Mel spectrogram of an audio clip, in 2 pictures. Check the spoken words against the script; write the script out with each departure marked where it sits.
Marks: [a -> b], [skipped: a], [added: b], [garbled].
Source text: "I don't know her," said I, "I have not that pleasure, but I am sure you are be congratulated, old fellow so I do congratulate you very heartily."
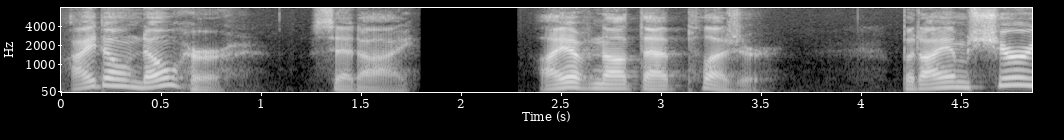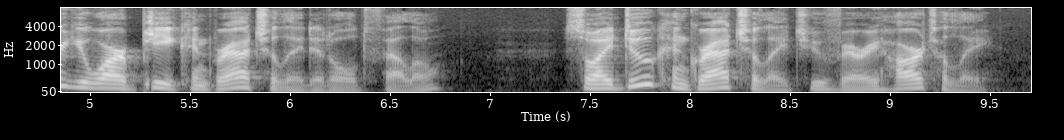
"I don't know her," said I, "I have not that pleasure, but I am sure you are be congratulated, old fellow so I do congratulate you very heartily."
